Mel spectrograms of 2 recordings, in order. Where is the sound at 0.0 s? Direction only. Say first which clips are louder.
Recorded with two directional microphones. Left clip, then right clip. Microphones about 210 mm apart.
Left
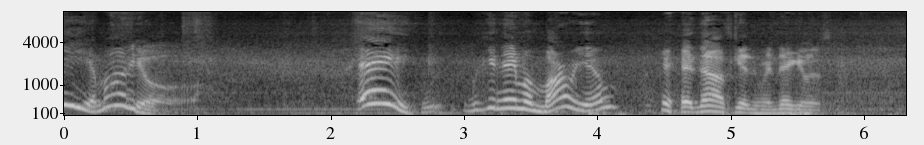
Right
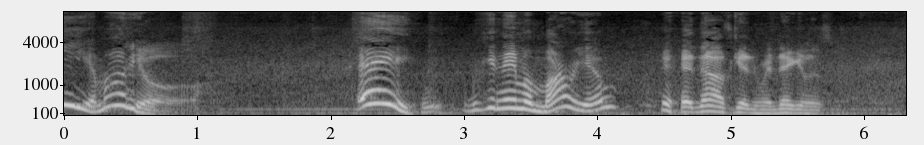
Right 2 dB; 15° right (ahead or behind).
